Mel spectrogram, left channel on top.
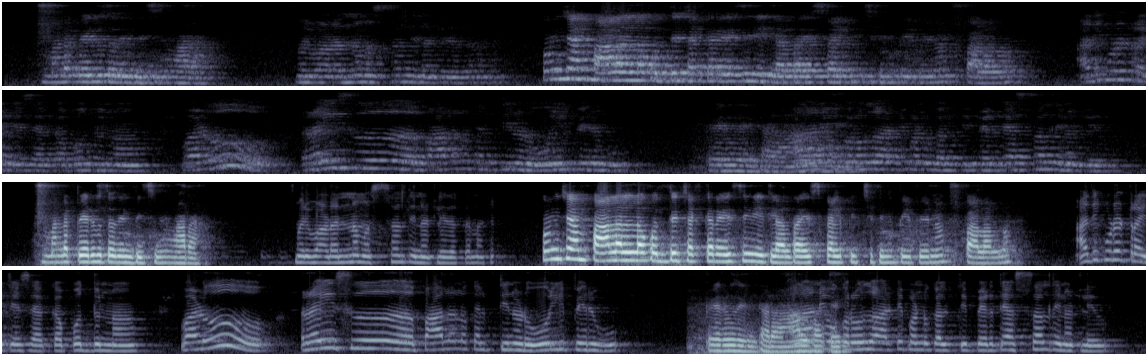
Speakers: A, on the right; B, on the right.
A: మళ్ళా పెరుగుతో తినిపించిన వారా
B: మరి వాడన్నా మస్సాలు తినట్లేదు అక్కడ
A: కొంచెం పాలల్లో కొద్దిీ చక్కరేసి వీట్ల రేసు కలిపించి తినిపించి పెట్టు
B: అది కూడా ట్రై చేసాక పొద్దున్న వాడు రైస్ పాలలో కలిపి తినడు ఓన్లీ పెరుగుపెరుగు
A: పెరుగు తింటాడా
B: అలానే
A: అలవాటై
B: ఒక రోజు అరటి పండు కలిపి పెడితే అస్సలు తినట్లేదు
